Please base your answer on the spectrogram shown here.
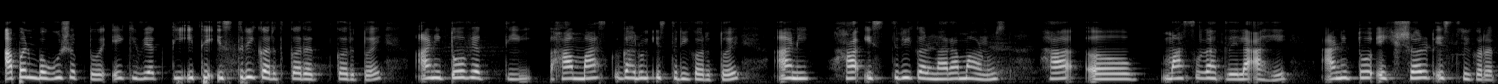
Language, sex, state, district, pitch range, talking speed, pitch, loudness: Marathi, female, Maharashtra, Aurangabad, 250-295 Hz, 135 wpm, 280 Hz, -20 LUFS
